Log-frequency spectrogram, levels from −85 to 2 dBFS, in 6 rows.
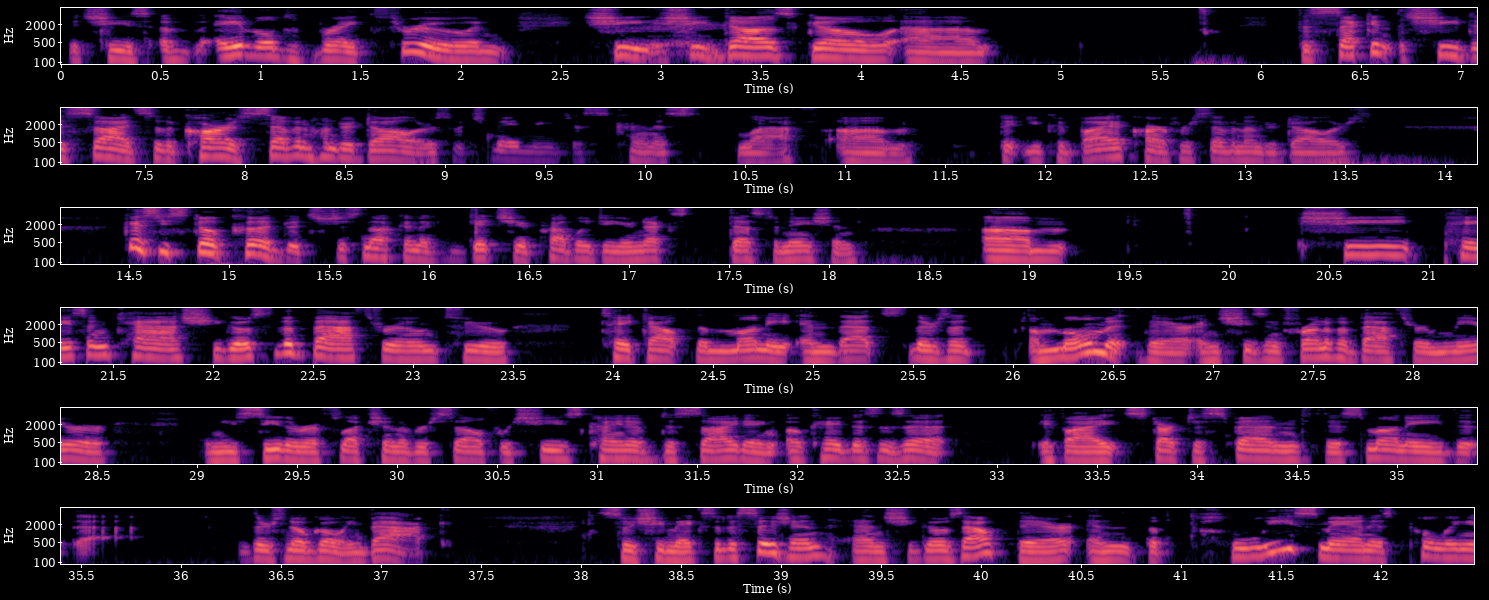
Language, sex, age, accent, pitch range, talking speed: English, male, 30-49, American, 115-145 Hz, 180 wpm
